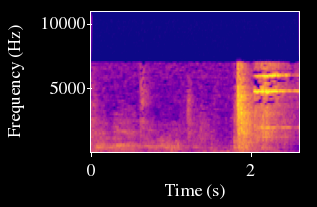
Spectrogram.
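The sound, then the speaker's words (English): A shop door is opened under people talking: a soft thud and rattle toward the end, following steady murmured speech. “Hang on there in the back while I open up shop.”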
